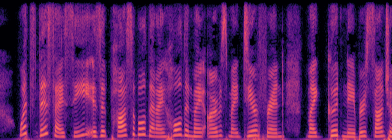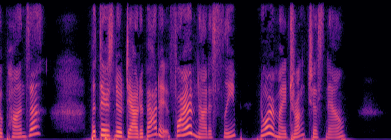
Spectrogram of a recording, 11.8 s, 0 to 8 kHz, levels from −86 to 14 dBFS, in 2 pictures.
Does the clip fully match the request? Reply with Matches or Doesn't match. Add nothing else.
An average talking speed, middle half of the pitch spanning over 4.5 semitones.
Matches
